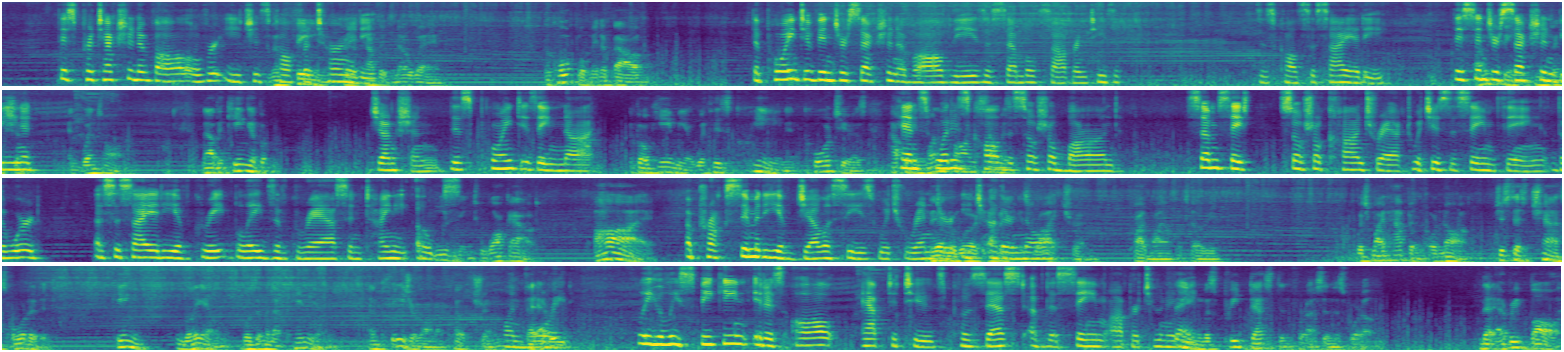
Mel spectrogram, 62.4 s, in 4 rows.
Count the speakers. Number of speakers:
2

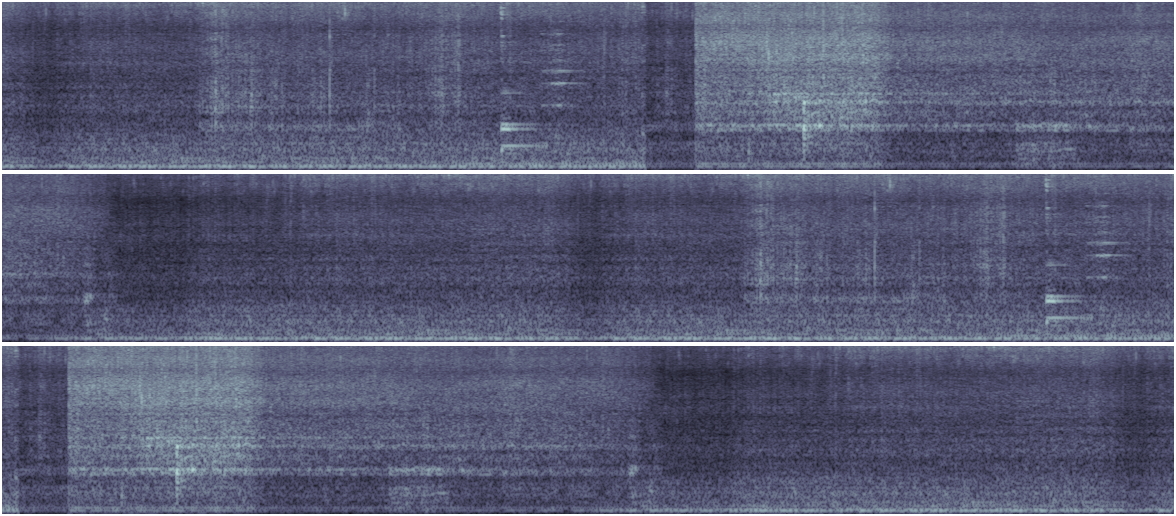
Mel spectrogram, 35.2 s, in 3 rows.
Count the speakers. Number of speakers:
0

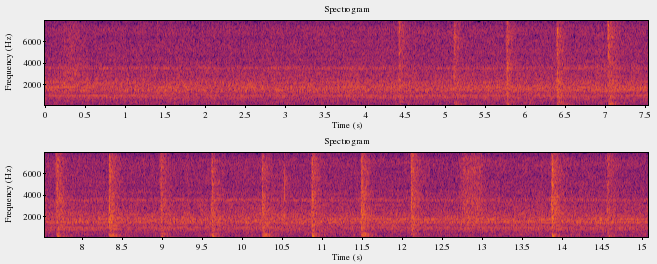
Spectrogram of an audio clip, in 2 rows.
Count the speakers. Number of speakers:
0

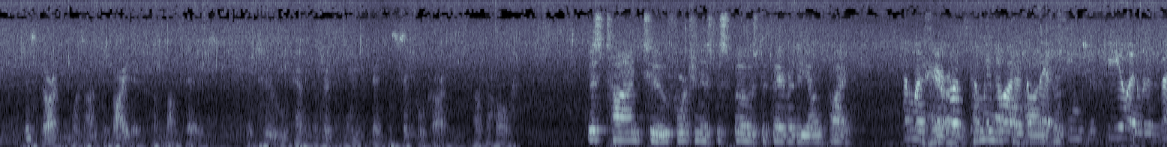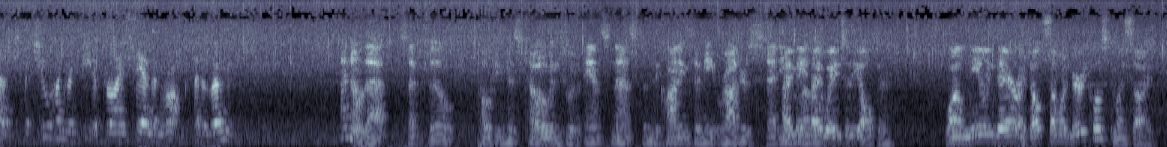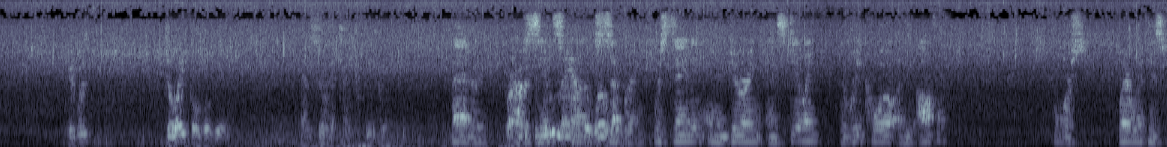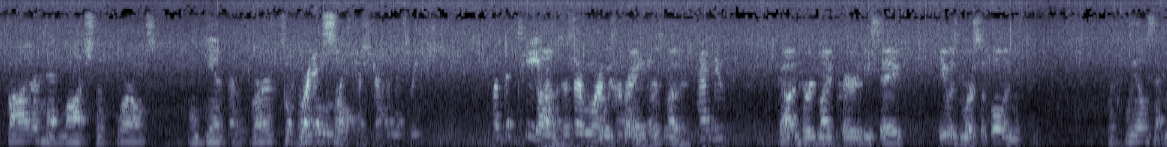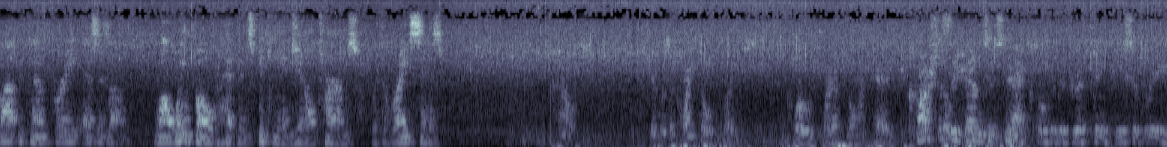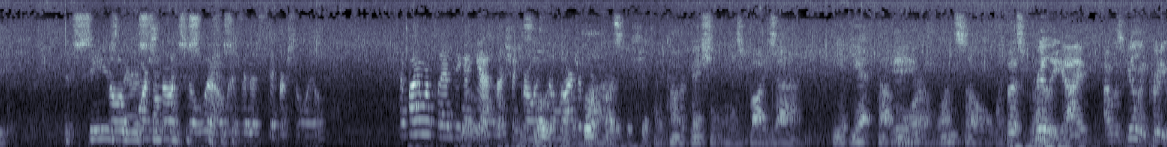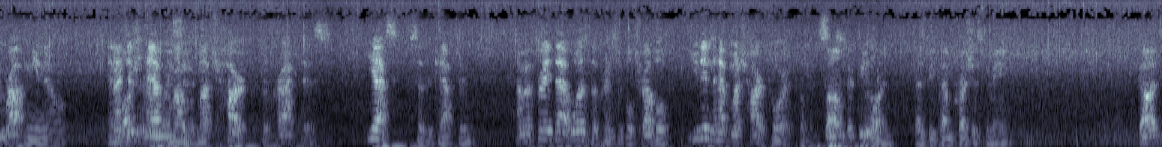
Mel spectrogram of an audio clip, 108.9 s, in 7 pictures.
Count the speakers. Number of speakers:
7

